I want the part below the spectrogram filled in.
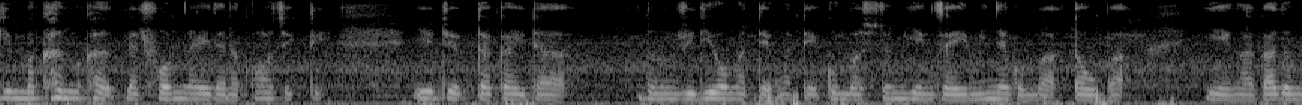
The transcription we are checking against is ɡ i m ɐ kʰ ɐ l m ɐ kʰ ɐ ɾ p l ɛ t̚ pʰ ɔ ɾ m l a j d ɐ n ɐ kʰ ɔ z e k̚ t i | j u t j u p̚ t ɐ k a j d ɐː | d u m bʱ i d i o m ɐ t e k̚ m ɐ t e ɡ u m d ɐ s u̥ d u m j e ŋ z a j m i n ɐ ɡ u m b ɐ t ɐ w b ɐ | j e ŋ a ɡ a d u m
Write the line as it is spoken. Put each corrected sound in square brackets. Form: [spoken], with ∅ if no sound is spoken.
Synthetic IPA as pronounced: ɡ i m ɐ kʰ ɐ l m ɐ kʰ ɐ [l] p l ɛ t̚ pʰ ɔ ɾ m l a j d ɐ n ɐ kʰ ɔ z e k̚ t i | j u t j u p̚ t ɐ k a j d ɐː | d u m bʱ i d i o m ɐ t e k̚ m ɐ t e ɡ u m [b] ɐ s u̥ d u m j e ŋ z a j m i n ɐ ɡ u m b ɐ t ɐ w b ɐ | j e ŋ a ɡ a d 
